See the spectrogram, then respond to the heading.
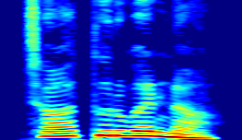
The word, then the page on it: ಚತುರ್ವರ್ಣ: caturvarṇa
